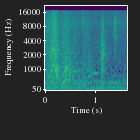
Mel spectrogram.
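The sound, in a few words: zipping up a safety bag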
